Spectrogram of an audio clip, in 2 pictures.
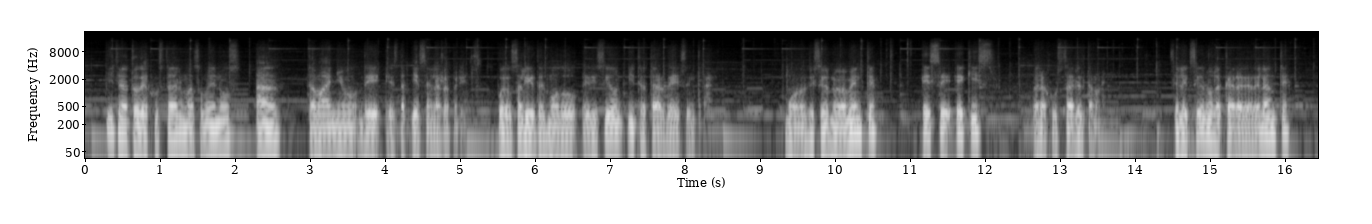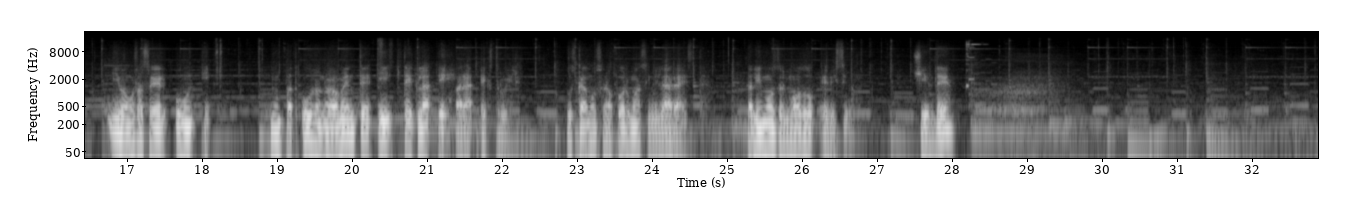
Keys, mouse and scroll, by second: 5.5 Tab, 7.6 g, 9.3 Tab, 11.1 s, 17.9 i, 18.9 KP_1, 21.0 e, 25.7 Tab, 27.5 shift+d.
